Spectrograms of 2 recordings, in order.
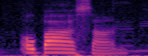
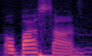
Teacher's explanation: the length of the vowel can change one word to another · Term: long vowels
